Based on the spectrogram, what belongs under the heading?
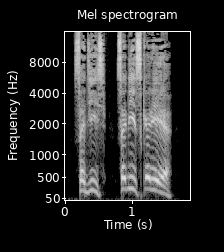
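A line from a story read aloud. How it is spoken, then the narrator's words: Shouting. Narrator (Russian): Кэл закричал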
